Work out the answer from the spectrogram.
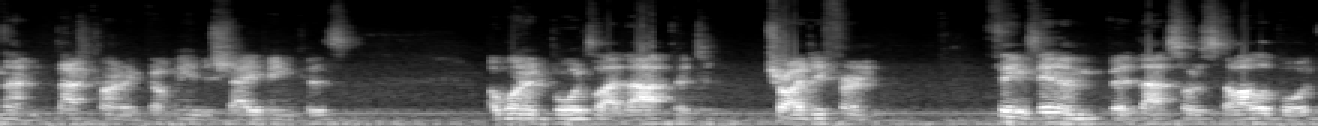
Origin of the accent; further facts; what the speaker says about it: Queensland, Australia; also born or lived in Sydney / Sunshine Coast; I was born in Sydney, okay. But I only lived there for 10 months and then moved to a farm out the back of 2 hours inland in Queensland, uh-huh. On the Sunshine Coast. And then when I was 12, I moved to the Sunshine Coast.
